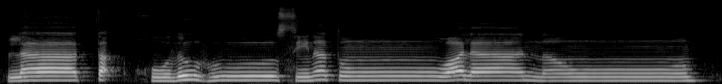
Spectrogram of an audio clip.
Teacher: سینۃ وہاں پہ تشدید ہے تو اس کو ہم یہاں پہ اپنی آواز کو ناک میں لے کے جائیں گے، یعنی کہ گنہ کریں گے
